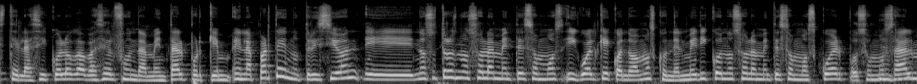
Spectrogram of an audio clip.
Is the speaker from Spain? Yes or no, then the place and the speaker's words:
no; Veracruz, Mexico; Como latinos, como veracruzanos, sí, ahí está nuestra huellita de que, pues, tenemos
